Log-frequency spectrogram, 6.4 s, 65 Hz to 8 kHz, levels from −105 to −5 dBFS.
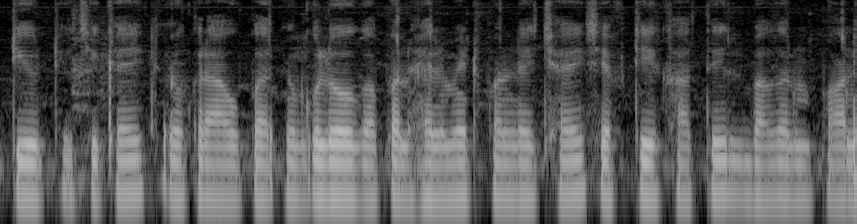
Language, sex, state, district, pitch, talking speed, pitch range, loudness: Maithili, male, Bihar, Begusarai, 120 Hz, 130 wpm, 115-120 Hz, -42 LUFS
